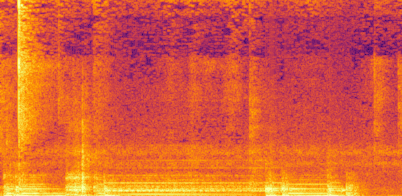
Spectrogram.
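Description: Dymo DiscPainter CD printer running a print job: faint steady mechanical tones that change pitch a few times, then stop about three and a half seconds in.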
